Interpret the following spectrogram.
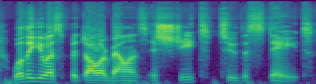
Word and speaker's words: escheat: Dollar balance, how do we pronounce it? Escheat? E-S-C-H-E-A-T?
